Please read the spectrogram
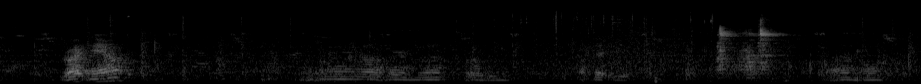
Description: A man is speaking, followed by a horse blowing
